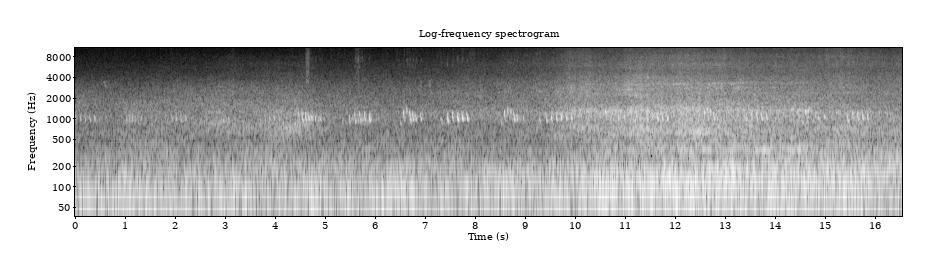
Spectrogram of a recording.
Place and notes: {"title": "Zuoying - bird sound", "date": "2012-03-03 15:05:00", "description": "In the park, bird sound, Rode NT4+Zoom H4n", "latitude": "22.68", "longitude": "120.29", "altitude": "14", "timezone": "Asia/Taipei"}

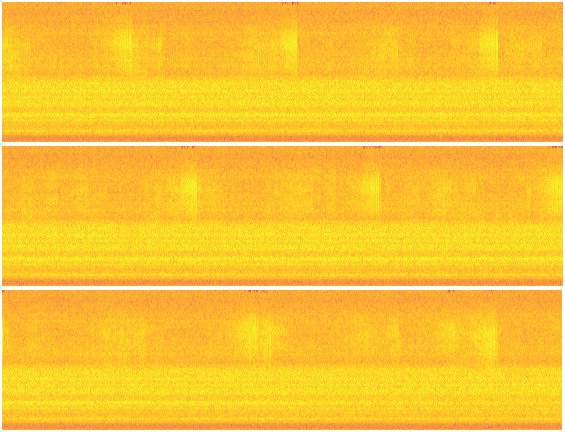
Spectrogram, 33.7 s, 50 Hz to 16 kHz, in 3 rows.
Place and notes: {"title": "River Drava, Maribor, Slovenia - bridge fountain from underwater", "date": "2012-06-14 22:05:00", "description": "hydrophone recording of underwater life in the river drava, accompanied by fountains that spray water into the river from the old bridge.", "latitude": "46.56", "longitude": "15.65", "altitude": "261", "timezone": "Europe/Ljubljana"}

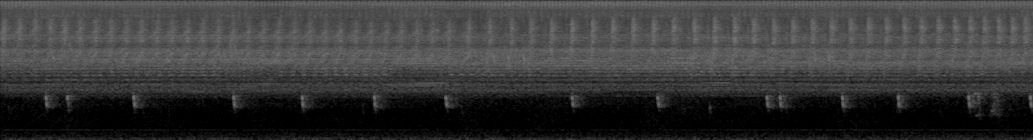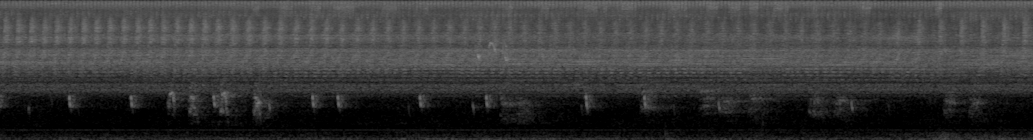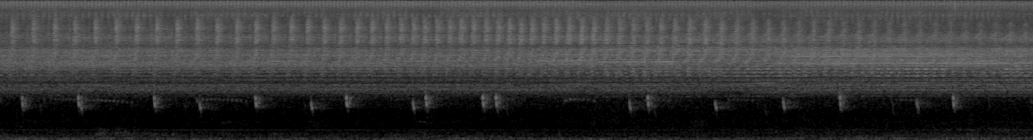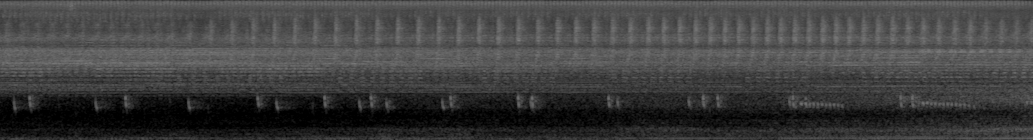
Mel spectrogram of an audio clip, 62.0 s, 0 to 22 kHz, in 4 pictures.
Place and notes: {"title": "東湖, 大溪區環湖路一段 - Bird and Cicada", "date": "2017-08-09 17:48:00", "description": "Bird call, Cicada cry, Traffic sound", "latitude": "24.82", "longitude": "121.31", "altitude": "252", "timezone": "Asia/Taipei"}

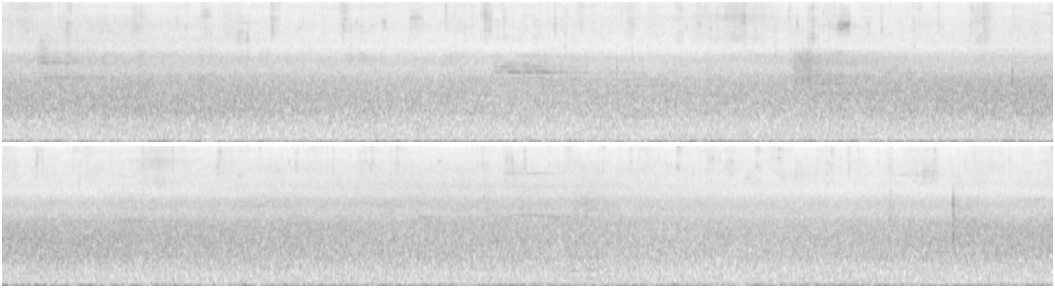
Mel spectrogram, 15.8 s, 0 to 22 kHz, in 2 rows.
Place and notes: {"title": "Wujiaochang, Yangpu District - Sunken plaza", "date": "2013-11-21 18:00:00", "description": "in the Sunken plaza, There are many people coming and going on the square, Traffic noise above the Square, Binaural recording, Zoom H6+ Soundman OKM II", "latitude": "31.30", "longitude": "121.51", "altitude": "7", "timezone": "Asia/Shanghai"}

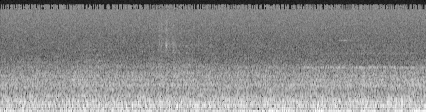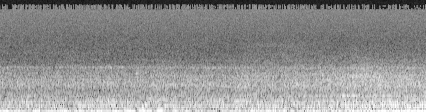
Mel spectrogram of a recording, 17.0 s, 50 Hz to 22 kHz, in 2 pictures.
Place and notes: {"title": "Old drain tunnel, sub-street sounds Łódź, Poland - Old drain tunnel, sub-street sounds ?ód?, Poland", "date": "2012-04-05 11:40:00", "description": "sounds below the street in an old drain tunnel. recorded during a sound workshop organized by the Museum Sztuki of Lodz", "latitude": "51.78", "longitude": "19.45", "altitude": "209", "timezone": "Europe/Warsaw"}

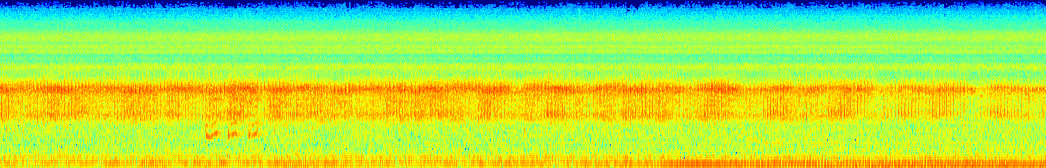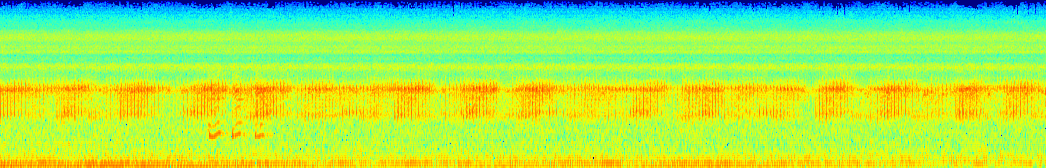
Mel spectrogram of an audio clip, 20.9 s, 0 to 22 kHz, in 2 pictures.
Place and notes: {"title": "茅埔坑溼地, 南投縣埔里鎮桃米里 - Frogs chirping", "date": "2015-08-10 20:04:00", "description": "Frogs chirping, Insects sounds, Wetland\nZoom H2n MS+ XY", "latitude": "23.94", "longitude": "120.94", "altitude": "470", "timezone": "Asia/Taipei"}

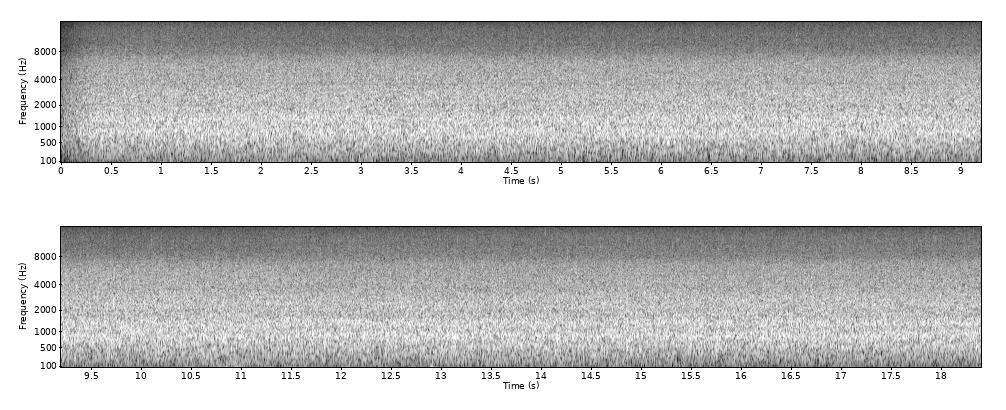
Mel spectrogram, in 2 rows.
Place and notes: {"title": "Crete, Samaria Gorge - stream", "date": "2012-09-29 14:03:00", "description": "one of the brooks in Samaria Gorge, recorded from a path above. perfect, grainy noise", "latitude": "35.25", "longitude": "23.97", "altitude": "401", "timezone": "Europe/Athens"}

